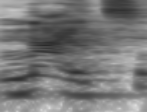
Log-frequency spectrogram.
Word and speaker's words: night: you if you said night um good night it doesn't seems like you pronounce g at any point silent it's a silent letter yes so so I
